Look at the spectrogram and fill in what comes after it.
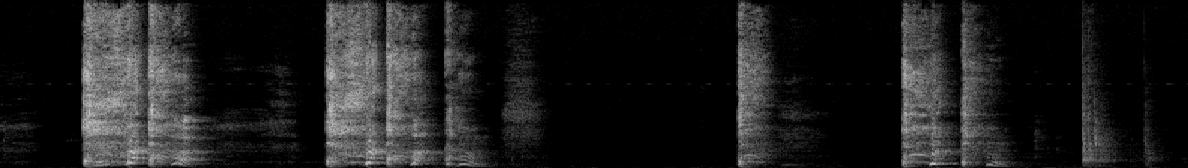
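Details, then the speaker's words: Acted cough from a young woman in a quiet room: bouts of short, dry-sounding coughs, several in quick succession with brief pauses. "Could you try to, like, hold it in or something? It's a cough. I can't."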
